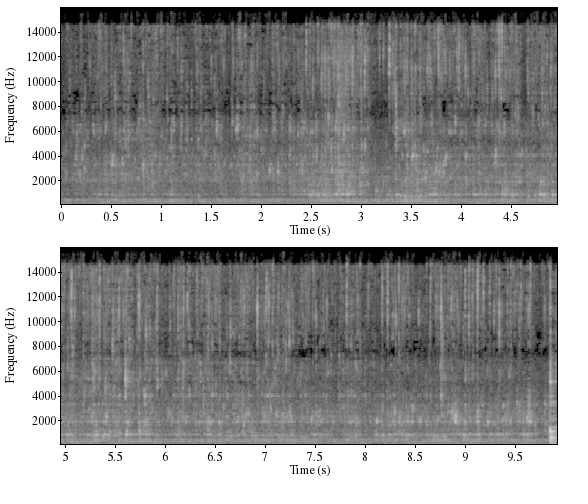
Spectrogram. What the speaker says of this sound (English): I'm going to sieve this into another pot so that the sand and every other thing will not be cooked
